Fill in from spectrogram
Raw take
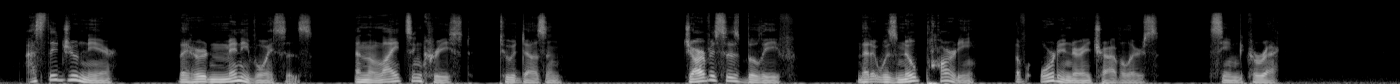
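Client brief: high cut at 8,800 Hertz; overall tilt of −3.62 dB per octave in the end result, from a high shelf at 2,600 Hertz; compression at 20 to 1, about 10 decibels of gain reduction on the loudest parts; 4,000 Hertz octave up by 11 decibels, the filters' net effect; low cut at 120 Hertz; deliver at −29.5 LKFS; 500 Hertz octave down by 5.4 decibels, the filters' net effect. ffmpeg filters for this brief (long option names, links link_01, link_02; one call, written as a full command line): ffmpeg -i in.wav -af "highpass=120,lowpass=8800,equalizer=frequency=500:width_type=o:gain=-7.5,highshelf=frequency=2600:gain=6,equalizer=frequency=4000:width_type=o:gain=9,acompressor=threshold=-23dB:ratio=20,volume=-0.5dB" out.wav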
